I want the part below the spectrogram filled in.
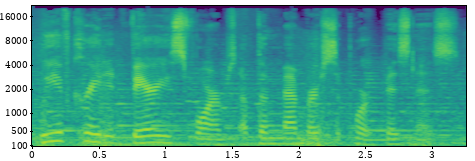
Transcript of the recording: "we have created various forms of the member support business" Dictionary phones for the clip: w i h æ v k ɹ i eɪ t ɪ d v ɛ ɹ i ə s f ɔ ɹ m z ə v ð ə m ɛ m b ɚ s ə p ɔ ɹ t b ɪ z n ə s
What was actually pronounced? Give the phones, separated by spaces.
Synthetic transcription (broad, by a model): w i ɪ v k ɹ i eɪ t ɪ d v ɛ ɹ i ə s f ɔ ɹ m z ə v ð ə m ɛ m b ɚ s ə p ɔ ɹ t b ɪ z n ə s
